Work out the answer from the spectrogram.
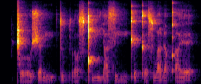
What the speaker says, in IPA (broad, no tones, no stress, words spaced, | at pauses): ǁoːʃœɾi | tubrɔsǃʼiː jasiːkʼø kʼəswaɽɛ qʼɛ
